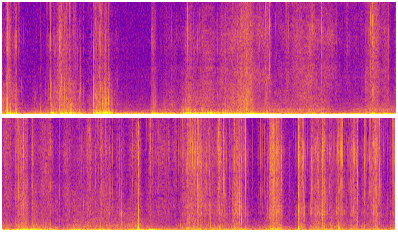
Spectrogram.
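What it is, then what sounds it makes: Sequin fabric star. Long nails scratch across a palm-sized, soft, star-shaped plush covered in black and gold flip sequins, flipping the sequins back and forth. The result is a dense, crinkly rustling with a heavy low rumble and repeated quick, sharp ticks as the sequins catch and flip.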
